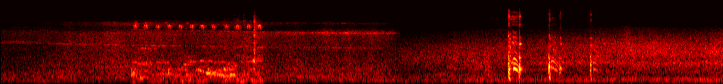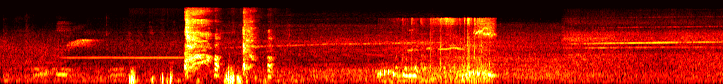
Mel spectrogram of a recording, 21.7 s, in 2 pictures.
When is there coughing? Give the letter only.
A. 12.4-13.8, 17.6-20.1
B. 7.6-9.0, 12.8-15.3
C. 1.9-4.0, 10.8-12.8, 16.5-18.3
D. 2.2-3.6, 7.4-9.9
B.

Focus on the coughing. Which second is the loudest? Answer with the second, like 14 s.
14 s.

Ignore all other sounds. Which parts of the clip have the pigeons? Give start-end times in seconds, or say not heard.
1.9-4.0, 10.8-12.8, 16.5-18.3.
